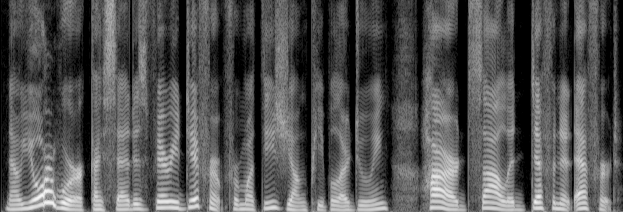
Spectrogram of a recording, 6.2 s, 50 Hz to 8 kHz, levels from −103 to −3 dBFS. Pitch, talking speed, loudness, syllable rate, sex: 190 Hz, 175 wpm, -18 LUFS, 5.3 syllables/s, female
